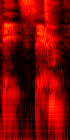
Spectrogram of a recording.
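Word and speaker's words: Cait Sith: His name is canonically pronounced Which- Kate Sith.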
